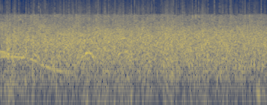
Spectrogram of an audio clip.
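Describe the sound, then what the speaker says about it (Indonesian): Loud, sustained applause from a large crowd at a religious gathering, a dense even roar of clapping that stays steady throughout without pause. "Tepuk tangan buat Tuhan."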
